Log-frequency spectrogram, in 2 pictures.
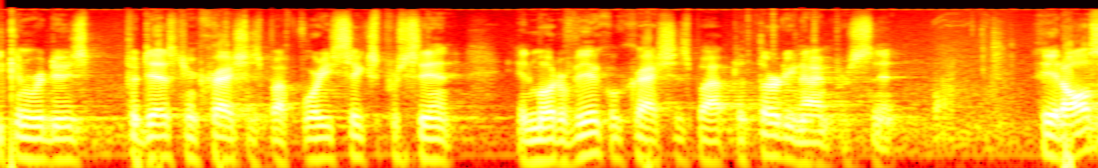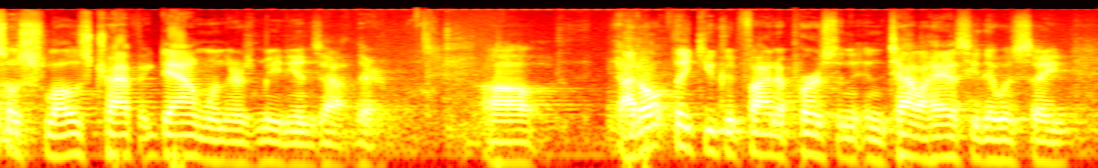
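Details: Adult man speaking; normal speech.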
